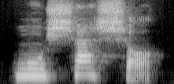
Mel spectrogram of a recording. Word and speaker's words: muchacho: Entonces, en el andaluz, esta palabra muchacho no se pronuncia muchacho. En el andaluz se pronuncia muchacho, muchacho.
